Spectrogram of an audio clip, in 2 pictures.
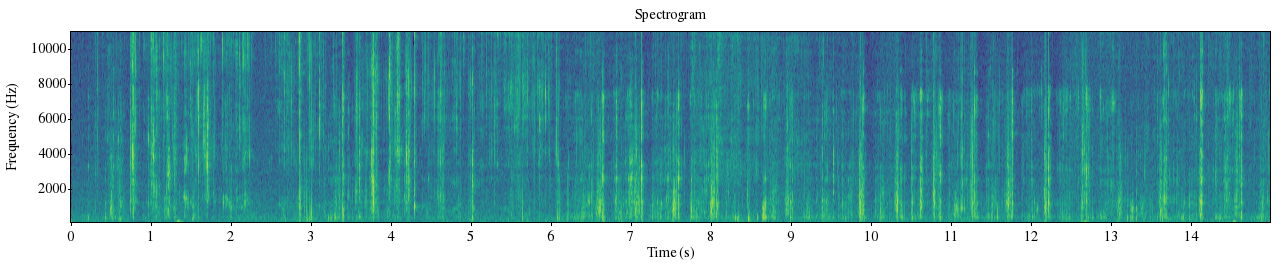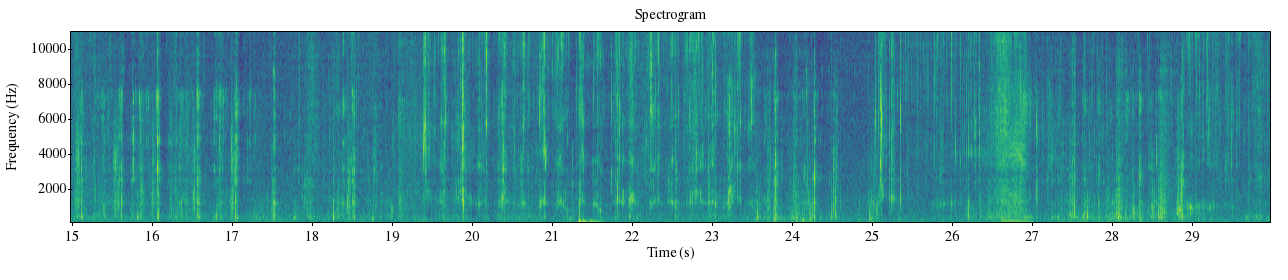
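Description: Close-miked chewing of grilled pork back ribs with melted cheese: dense, irregular wet mouth clicks and smacks throughout.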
